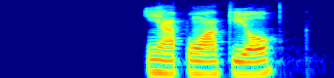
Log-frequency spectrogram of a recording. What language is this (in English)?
Min Nan Chinese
